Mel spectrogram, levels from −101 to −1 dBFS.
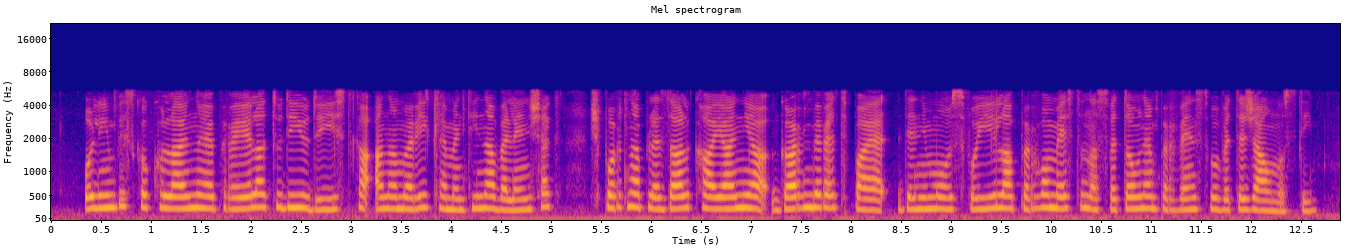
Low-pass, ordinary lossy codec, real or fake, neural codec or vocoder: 5.4 kHz; none; real; none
